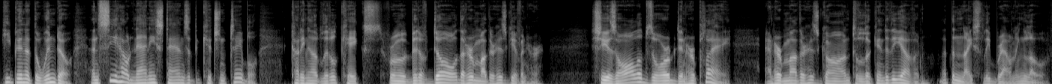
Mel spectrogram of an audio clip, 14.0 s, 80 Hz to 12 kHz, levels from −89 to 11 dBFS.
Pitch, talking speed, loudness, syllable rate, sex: 110 Hz, 220 wpm, -20 LUFS, 5.7 syllables/s, male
